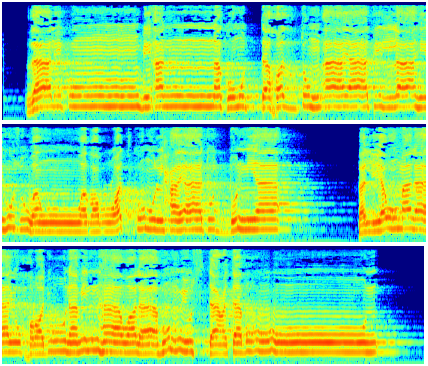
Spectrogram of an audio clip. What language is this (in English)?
Arabic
